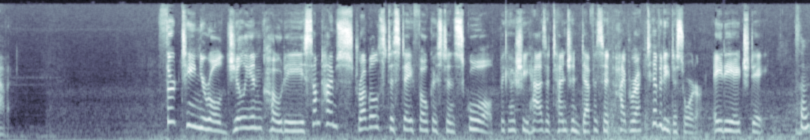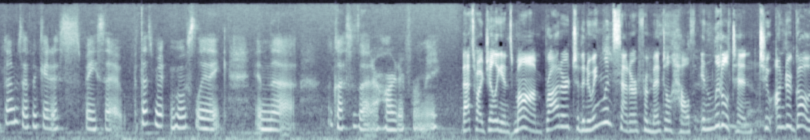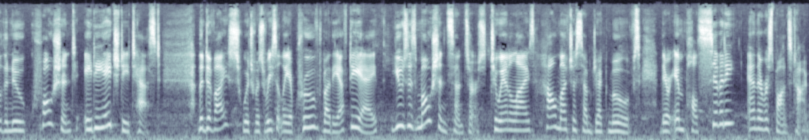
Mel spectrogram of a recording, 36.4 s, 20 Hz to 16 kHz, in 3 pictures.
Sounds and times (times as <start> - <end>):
Female speech, woman speaking: 2.4 - 36.4.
